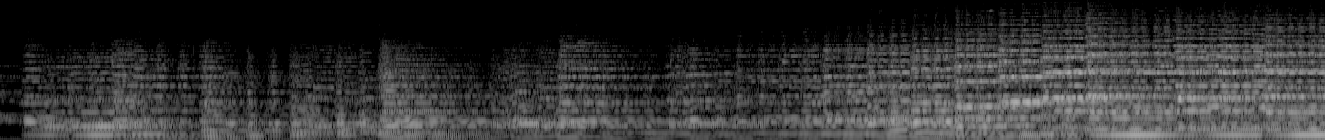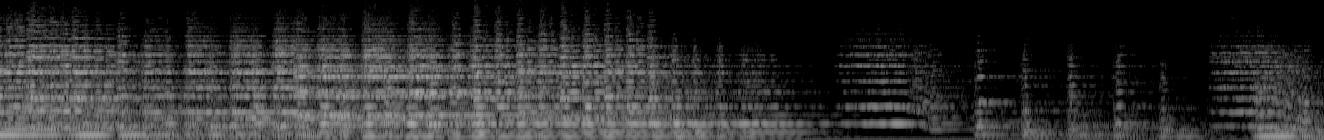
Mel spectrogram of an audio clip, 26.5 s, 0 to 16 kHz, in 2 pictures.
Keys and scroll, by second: 1.1 F1, 6.9 Escape, 9.9 4, 10.2 5, 10.5 Return, 17.4 F1, 19.8 Escape.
